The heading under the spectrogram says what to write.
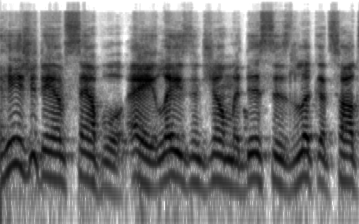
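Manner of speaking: ordinary talk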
